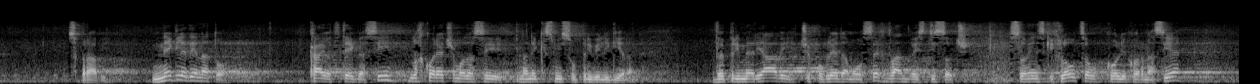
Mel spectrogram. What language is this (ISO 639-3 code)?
slv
